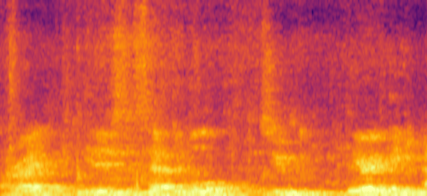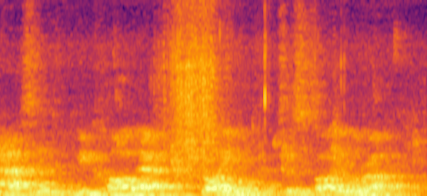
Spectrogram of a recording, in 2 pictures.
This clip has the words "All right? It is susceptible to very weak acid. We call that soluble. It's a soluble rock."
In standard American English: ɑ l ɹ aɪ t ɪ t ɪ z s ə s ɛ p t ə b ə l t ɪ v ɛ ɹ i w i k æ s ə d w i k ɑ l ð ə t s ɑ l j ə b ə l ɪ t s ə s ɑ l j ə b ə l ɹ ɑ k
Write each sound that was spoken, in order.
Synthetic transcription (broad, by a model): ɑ ɹ aɪ t ɪ t ɪ z s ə s ɛ p t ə b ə l t ɪ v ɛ ɹ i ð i æ s ə d w i k ɑ l ð ə t s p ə ə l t ə s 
